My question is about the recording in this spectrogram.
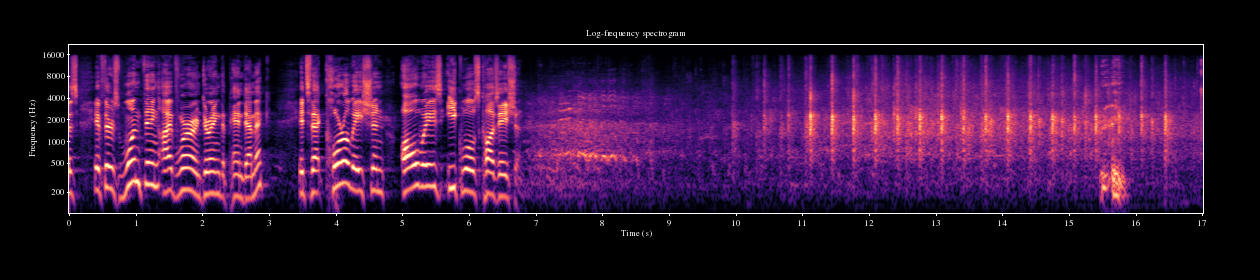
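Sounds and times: audience laughing: 6.8 - 9.4
crowd applause: 7.2 - 17.0.

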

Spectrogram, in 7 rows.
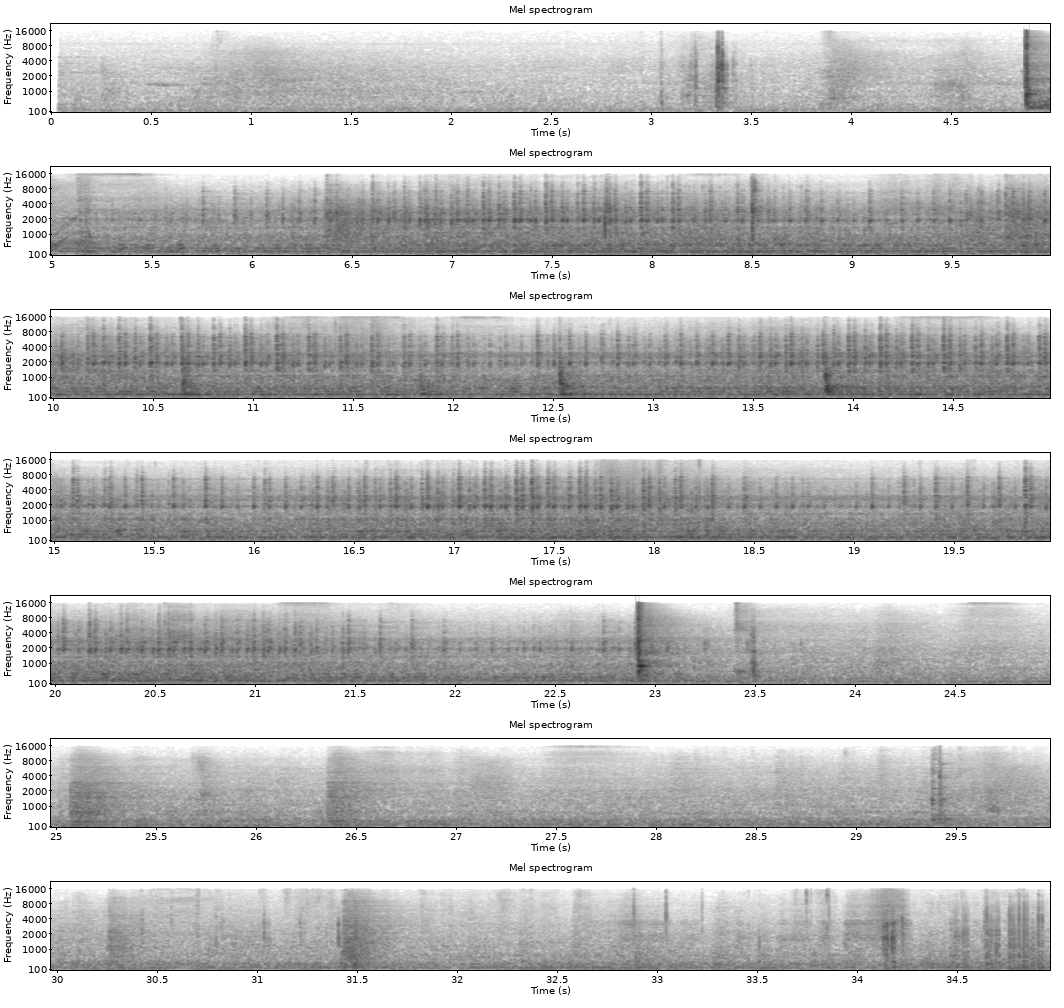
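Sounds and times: drill press switch click: 4.9 - 5.8
drill press motor humming: 4.9 - 23.8.

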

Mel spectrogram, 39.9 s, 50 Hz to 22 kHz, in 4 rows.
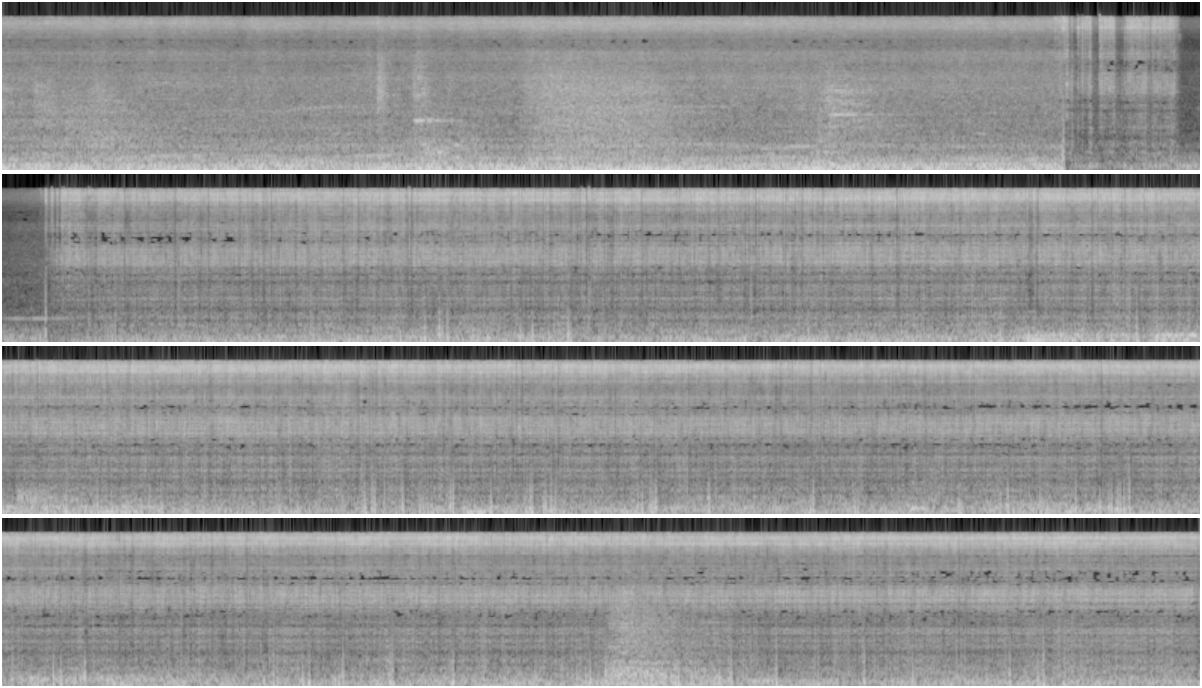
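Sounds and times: shop noise: 0.0 - 11.9
welding arc: 0.0 - 39.9.

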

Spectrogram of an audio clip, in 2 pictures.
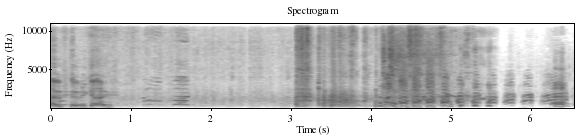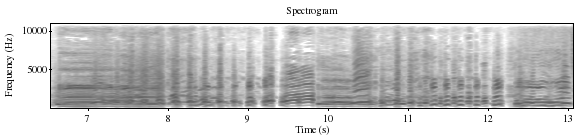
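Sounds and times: men laughing: 4.1 - 13.0.

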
